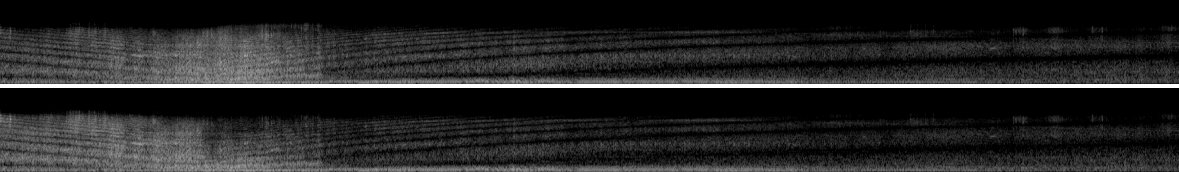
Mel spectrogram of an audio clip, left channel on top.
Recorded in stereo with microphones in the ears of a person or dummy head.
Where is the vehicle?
20° right (ahead or behind); by 11.8 s 30° left (ahead or behind).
